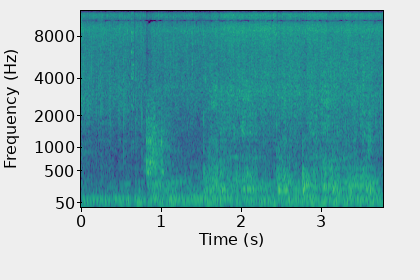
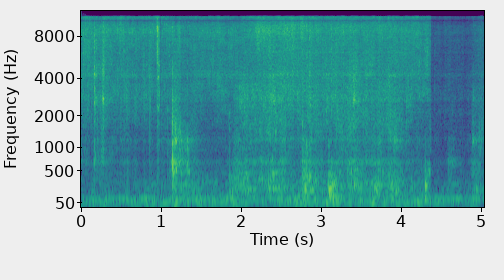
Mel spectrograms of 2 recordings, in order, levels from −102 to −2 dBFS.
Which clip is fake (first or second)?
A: second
